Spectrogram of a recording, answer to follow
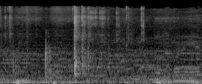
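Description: Steel tape measure pulled out and laid against a wooden plyo box, its metal blade clicking and rattling, with one sharp click a little under a second in.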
